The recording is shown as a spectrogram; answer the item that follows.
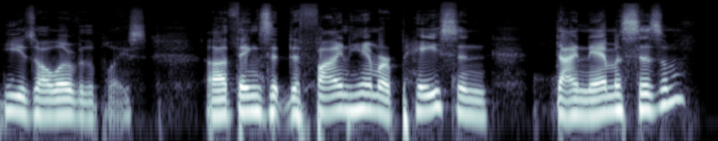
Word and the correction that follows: dynamism: I think I said that correctly, Brian. – Nope, but that's okay. – Dynamism. – There you go.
